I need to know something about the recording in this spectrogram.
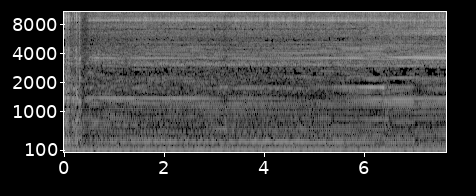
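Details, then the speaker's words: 1985 Shintom VP-5000 portable VHS player on playback: steady whirring drone with a low hum and rattly mechanical undertone; tape counter belt was already broken, and a belt is suspected broken or looped around itself. "well we all know what that horrible sound means the belt is broke or probably looped around itself in there"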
